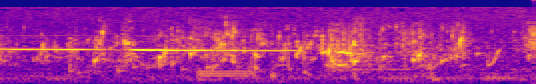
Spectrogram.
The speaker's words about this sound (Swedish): Men raketen missar och hamnar i vattnet.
